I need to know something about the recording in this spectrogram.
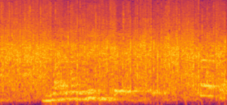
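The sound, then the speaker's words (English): A crowd applauds for the signs they brought in a dense, steady burst of clapping that holds loud for the whole stretch, with a few voices calling out faintly underneath. “Round of applause for all your signs.”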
